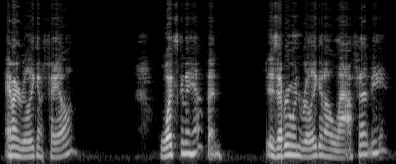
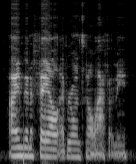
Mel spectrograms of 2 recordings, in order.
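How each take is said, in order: First: Reasoning through the worry calmly; calm questioning. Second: Quick, worried self-talk; catastrophizing inner voice; anxious thought. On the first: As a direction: gently question the fear, with pauses between. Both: Shown as a demonstration. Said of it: "let's talk about how we can decatastrophize".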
